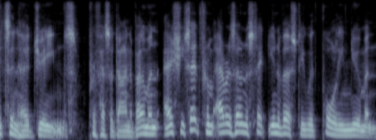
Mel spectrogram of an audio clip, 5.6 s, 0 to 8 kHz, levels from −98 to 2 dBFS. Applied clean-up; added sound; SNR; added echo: none; none; none; none.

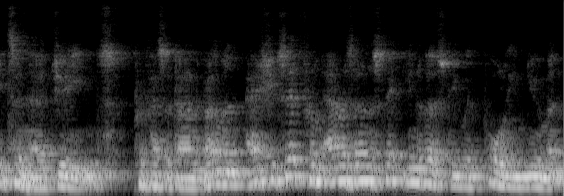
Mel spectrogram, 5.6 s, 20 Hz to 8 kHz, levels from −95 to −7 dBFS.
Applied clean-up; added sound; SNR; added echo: none; none; none; reverberation time 0.9 s.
